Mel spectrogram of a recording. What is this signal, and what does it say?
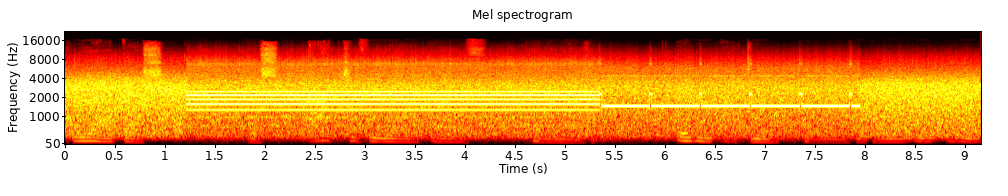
Weather fax (radiofax), 120 lines a minute, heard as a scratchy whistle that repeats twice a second, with radio static and speech in English.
